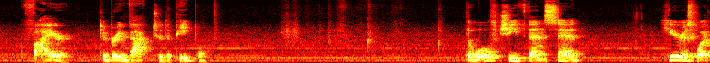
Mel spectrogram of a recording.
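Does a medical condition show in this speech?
No.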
